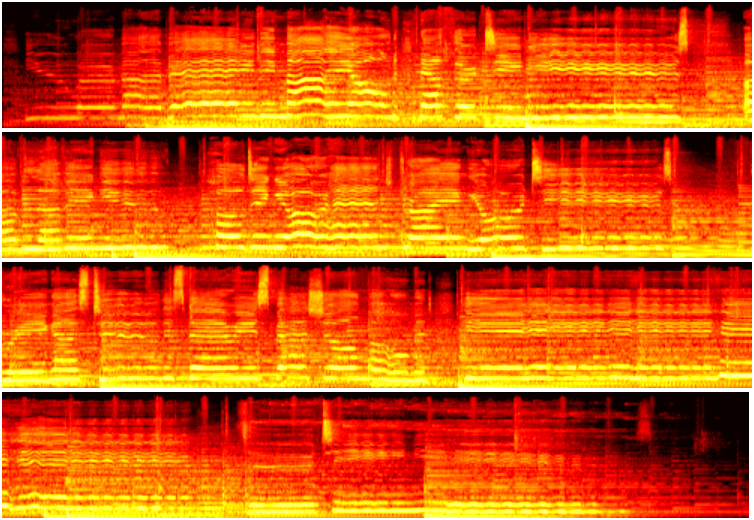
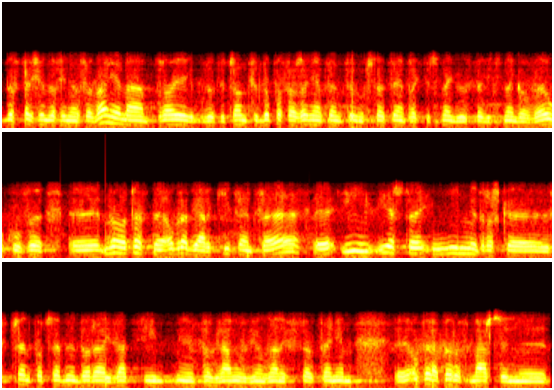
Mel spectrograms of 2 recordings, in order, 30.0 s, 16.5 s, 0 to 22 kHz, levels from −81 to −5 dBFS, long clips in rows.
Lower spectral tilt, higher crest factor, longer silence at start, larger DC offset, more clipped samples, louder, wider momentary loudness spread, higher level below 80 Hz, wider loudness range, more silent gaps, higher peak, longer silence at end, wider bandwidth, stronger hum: second, -4 dB/octave vs -9.5 dB/octave; about the same, 14 dB vs 16 dB; first, 0.25 s vs 0 s; neither; neither; about the same, -15 LUFS vs -16 LUFS; about the same, 7 LU vs 5 LU; first, -28 dBFS vs -44 dBFS; about the same, 2 LU vs 2 LU; neither; about the same, -2 dBFS vs 0 dBFS; first, 1 s vs 0 s; first, 19.5 kHz vs 4.4 kHz; neither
